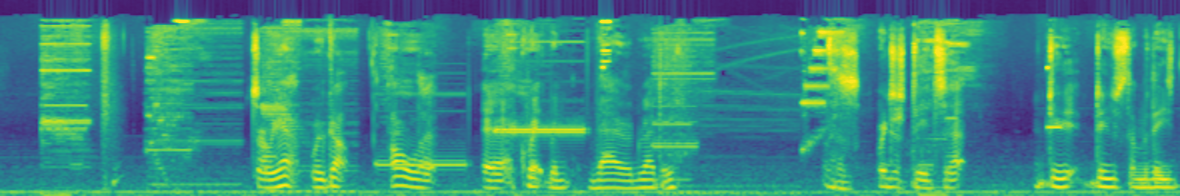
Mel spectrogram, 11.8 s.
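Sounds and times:
low hum: 0:00.0 - 0:11.7
electronic alarm clock ringing: 0:00.4 - 0:08.6, 0:09.2 - 0:09.8
speech: 0:02.5 - 0:07.0, 0:08.2 - 0:09.8, 0:10.4 - 0:11.7.

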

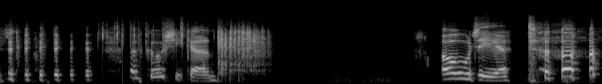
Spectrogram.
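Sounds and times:
speech: 0:00.0 - 0:00.4, 0:01.6 - 0:02.5, 0:04.4 - 0:05.9
laughter: 0:00.0 - 0:01.3, 0:05.3 - 0:06.0
dice rolling across a hard tabletop: 0:01.0 - 0:02.8.

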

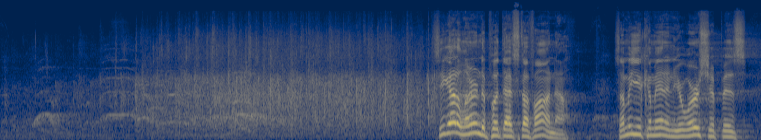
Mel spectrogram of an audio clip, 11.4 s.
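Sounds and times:
audience clapping: 0:00.8 - 0:07.2
speech: 0:06.6 - 0:08.6, 0:09.3 - 0:11.3.

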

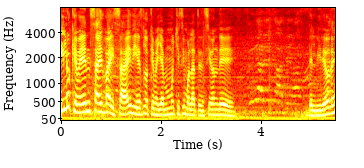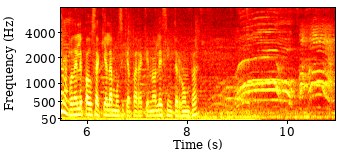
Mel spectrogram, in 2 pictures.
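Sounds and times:
speech: 0:00.0 - 0:03.6, 0:05.0 - 0:08.4
excited crowd shouting and cheering in a video: 0:08.8 - 0:10.9.

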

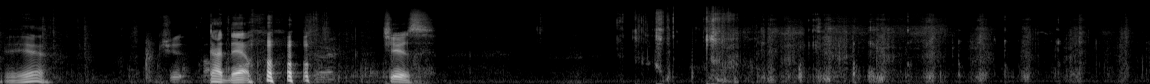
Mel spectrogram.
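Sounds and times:
speech: 0:00.1 - 0:00.6, 0:01.7 - 0:04.4
crunching on deep fried seaweed snacks: 0:06.2 - 0:11.4.

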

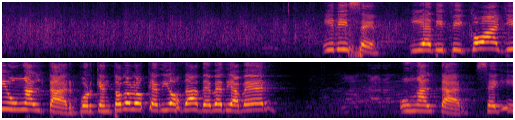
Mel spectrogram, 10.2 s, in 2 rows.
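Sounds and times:
audience applause: 0:00.0 - 0:04.7
speech: 0:03.2 - 0:07.9, 0:09.1 - 0:10.2.

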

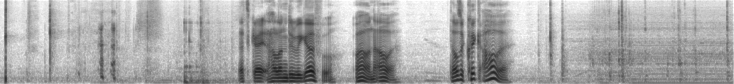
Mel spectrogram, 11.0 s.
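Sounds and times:
sharp hand claps: 0:00.1 - 0:01.0
speech: 0:03.6 - 0:06.0, 0:06.8 - 0:07.7.

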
